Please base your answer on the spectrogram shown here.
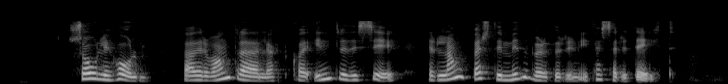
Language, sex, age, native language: Icelandic, female, 30-39, Icelandic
